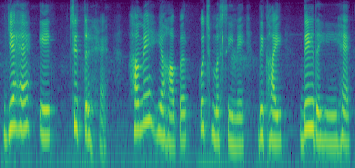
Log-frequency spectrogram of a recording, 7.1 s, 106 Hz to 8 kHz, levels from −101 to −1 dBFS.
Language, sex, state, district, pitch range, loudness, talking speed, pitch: Hindi, female, Uttar Pradesh, Saharanpur, 215-290 Hz, -20 LUFS, 110 wpm, 240 Hz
